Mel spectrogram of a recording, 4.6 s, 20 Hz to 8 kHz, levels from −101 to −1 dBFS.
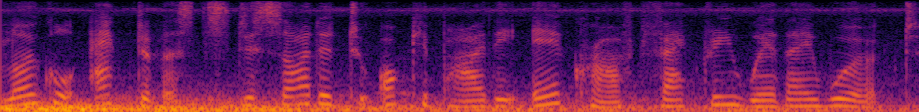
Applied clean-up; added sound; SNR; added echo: none; Thunder; -4 dB; none.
